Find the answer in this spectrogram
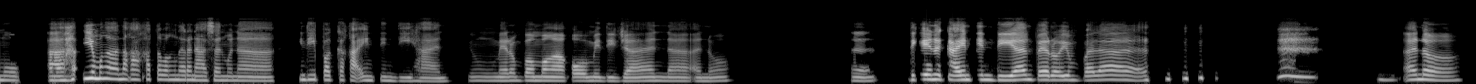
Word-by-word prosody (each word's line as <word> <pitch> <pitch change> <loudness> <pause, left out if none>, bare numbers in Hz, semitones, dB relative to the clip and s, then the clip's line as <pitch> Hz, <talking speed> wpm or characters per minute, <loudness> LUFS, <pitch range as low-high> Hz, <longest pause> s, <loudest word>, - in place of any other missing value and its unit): mo, 195 -2 -7 0.2
ah, 190 0 +3
yung 275 0 +7
mga 255 -2 +2
nakakatawang 225 -1 -4
naranasan 195 -2 -2
mo 190 - -7
na 175 -1 -3 0.3
hindi 220 +1 -3
pagkakaintindihan. 175 -7 -6 0.2
Yung 175 0 -12
meron 175 +1 -3
bang 180 -1 -1
mga 175 -1 +2
comedy 170 -1 -4
diyan 165 +2 -2
na 165 -1 -6
ano 160 +3 -10 1.2
ah, 165 -1 -5 0.4
'di 215 - +1
kayo 230 0 +9
nagkaintindihan, 215 -1 +6
pero 205 0 +3
yun 205 0 -1
pala 200 +2 -2 3.0
ano? 205 -3 0
190 Hz, 105 wpm, -20 LUFS, 170-210 Hz, 3.0 s, kayo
